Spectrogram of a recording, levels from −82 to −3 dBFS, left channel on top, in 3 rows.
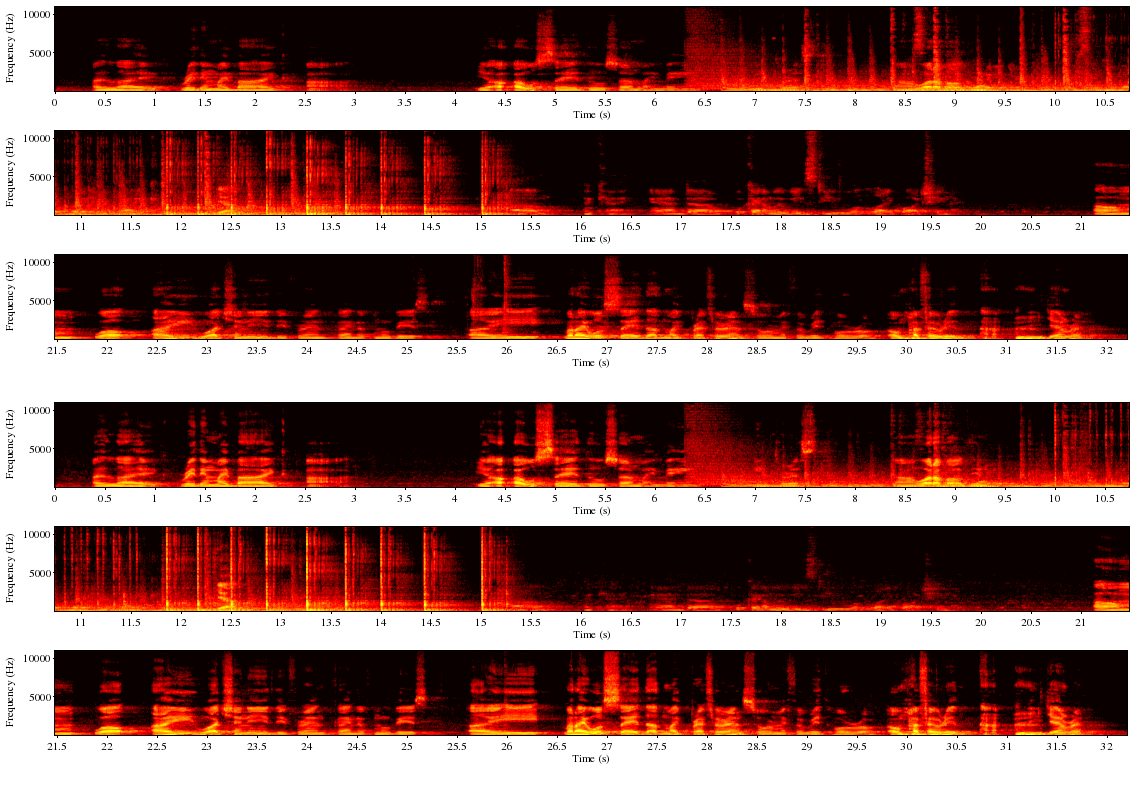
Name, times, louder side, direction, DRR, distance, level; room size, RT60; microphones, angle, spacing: voice 1, 0.4-2.2 2.5-2.9 4.2-6.4 7.0-7.6 8.4-9.4 12.4-12.6 21.1-22.2 22.4-25.2 25.6-31.8, right 3 dB, 55° right, 8 dB, 0.9 m, -31 dB
sound 1, 6.3-9.1, equal, 20° right, 5.6 m, -50 dB
sound 2, 6.7-13.7, equal, 40° left, 6.6 m, -38 dB
voice 2, 8.5-9.7 10.2-11.8 15.3-15.7 16.0-19.8 26.0-26.1, left 2 dB, 80° left, 4 dB, 1.7 m, -43 dB
sound 3, 9.1-9.5 9.8-15.6, right 3 dB, 85° right, 2.4 m, -33 dB
27.5 x 21.0 x 6.6 m, 1.2 s
head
